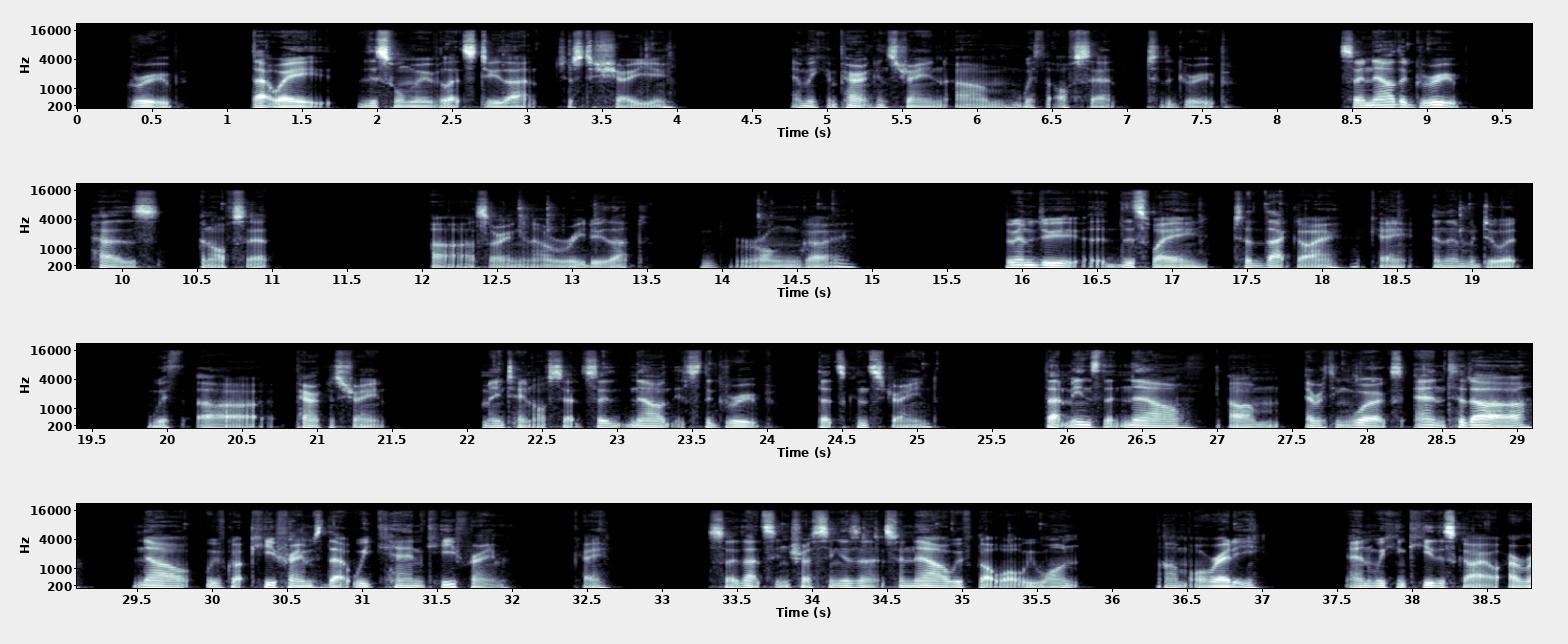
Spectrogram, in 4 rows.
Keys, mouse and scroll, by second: 2.9 ctrl+click, 3.1 shift+click, 10.9 w, 12.2-13.3 typing, 15.2 double click, 17.6 ctrl+click, 18.9 typing, 19.0 shift+click, 23.5 shift+click, 25.2 typing, 27.7-28.4 typing, 30.5 typing, 32.4-33.2 typing, 34.0 double click, 35.0 typing, 36.4-37.2 typing.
